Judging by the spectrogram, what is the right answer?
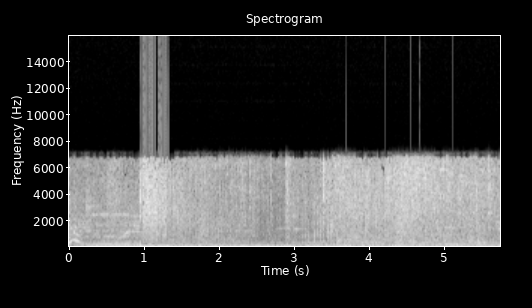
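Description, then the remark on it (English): A pipe bomb explodes at the base of a huge, burning pine tree beside a road, ripping the base apart: a sharp, loud crack about a second in, followed by a heavy, sustained roar and rumbling noise that carries on for several seconds. “The charge ripped apart the base of the giant pine.”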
